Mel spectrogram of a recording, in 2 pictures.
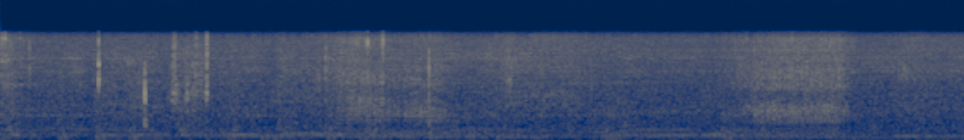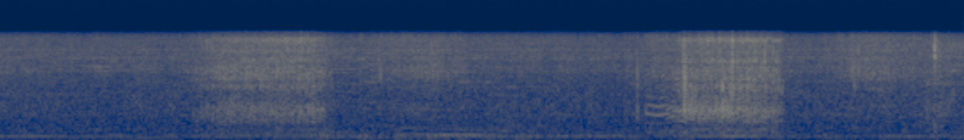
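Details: Soft, noisy rasping breaths recurring every few seconds over a low room hum; snoring.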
